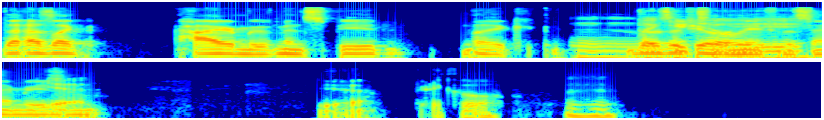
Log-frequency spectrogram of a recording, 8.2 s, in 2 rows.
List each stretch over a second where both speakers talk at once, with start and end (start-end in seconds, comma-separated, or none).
3.1-4.5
